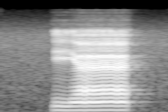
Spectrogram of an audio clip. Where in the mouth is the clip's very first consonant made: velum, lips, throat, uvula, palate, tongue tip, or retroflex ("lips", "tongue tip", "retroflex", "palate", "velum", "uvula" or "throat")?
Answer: palate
